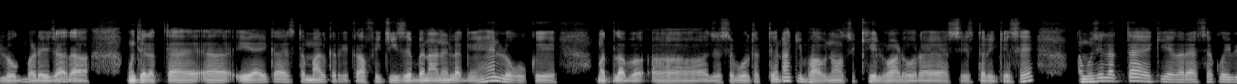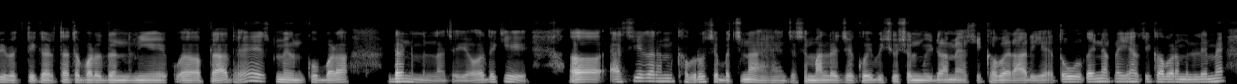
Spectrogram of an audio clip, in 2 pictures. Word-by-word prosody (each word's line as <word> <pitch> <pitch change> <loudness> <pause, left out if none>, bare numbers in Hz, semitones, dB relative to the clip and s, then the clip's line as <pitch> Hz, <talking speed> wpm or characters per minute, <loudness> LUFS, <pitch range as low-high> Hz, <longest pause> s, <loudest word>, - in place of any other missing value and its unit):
लोग 90 -3 0
बड़े 90 0 +3
ज़्यादा 80 -1 +3 0.5
मुझे 100 +1 +6
लगता 100 0 +1
है 100 +1 +3
अ - - -2 0.2
अ, - - -5
एआई 105 +1 +4
का 120 -2 +2
इस्तेमाल 105 0 0
करके 105 0 -5
काफ़ी 95 +1 -1
चीज़ें 95 -1 +1
बनाने 95 0 +3
लगे 90 -2 +1
हैं 175 +3 +2
लोगों 105 - +1
के 95 -1 +2 0.5
मतलब 90 0 +3
अ, 90 -2 -1
जैसे 95 +3 -2
बोल 100 0 +1
सकते 100 +2 -4
हैं 115 - +2
ना 170 - +4
कि 140 -5 -3
भावनाओं 95 -2 +1
से - - -11
खिलवाड़ 95 -1 +1
हो 90 - 0
रहा 90 0 -1
है 90 0 +1
ऐसे 90 -1 -3
इस 90 - -6
तरीके 90 -2 0
से, - - +1 0.5
तो 125 - +1
मुझे 135 +5 +2
लगता 155 +2 0
है 145 -4 +2
कि 130 -2 -5
अगर 110 -1 0
ऐसा 110 +3 -1
कोई 115 -1 0
भी 110 -1 0
व्यक्ति 100 +1 -2
करता 95 +2 0
है, - - -2
तो 105 -1 -1
बड़ा 100 -1 +1
दंडनीय 95 0 +1
एक 95 - -6
अपराध 95 +4 +1
है, 160 +7 0
इसमें 115 -7 -1
उनको 105 0 -2
बड़ा 110 +2 +2 0.4
दंड 135 -1 +4
मिलना 95 -5 -7
चाहिए 90 0 -6
और 100 +4 -1
देखिए 120 -2 -1 0.5
अ, 115 +1 +6 0.2
ऐसी 125 +6 -4
अगर 155 -1 -1
हम 145 0 -3
खबरों 115 +1 -1
से 125 -2 -2
बचना 110 +3 0
है 90 -2 -5
जैसे 90 +2 -5
मान 95 +1 +2
लीजिए 100 0 -1
कोई 100 +1 +3
भी 105 0 -3
सोशल 100 -1 0
मीडिया 100 +2 0
में 105 -2 0
ऐसी 105 +2 -7
खबर 100 0 +2
आ 90 - +2
रही 95 -2 -3
है, 105 - -3
तो 125 +1 0
कहीं 130 +1 +3
न 140 - -1
कहीं 135 0 -1
ऐसी 130 0 -5
खबर 125 0 +1
मिलने 115 +2 -1
में 140 +4 -1
100 Hz, 225 wpm, -24 LUFS, 95-115 Hz, 0.5 s, मुझे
